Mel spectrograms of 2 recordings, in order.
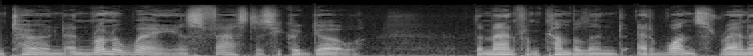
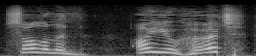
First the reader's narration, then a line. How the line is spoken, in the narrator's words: they cried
